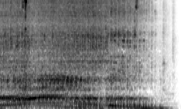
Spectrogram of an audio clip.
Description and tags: Aston growl all
automobile, car, engine, ignition, sports, vehicle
